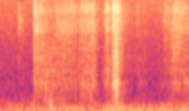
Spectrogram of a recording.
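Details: College student with right shoulder and neck pain from sitting hunched while studying, during a chiropractic spinal adjustment, apparently the mid-neck: brief crunching crack, joint cavitation.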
